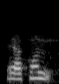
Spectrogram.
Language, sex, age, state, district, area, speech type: Bengali, female, 30-45, West Bengal, Darjeeling, urban, conversation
